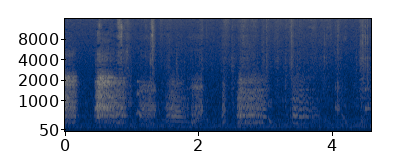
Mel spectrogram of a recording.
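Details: American Bully puppies playing, giving short rough growling and yapping bursts in quick succession, several overlapping, with brief pauses between noisy outbursts.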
